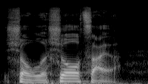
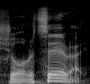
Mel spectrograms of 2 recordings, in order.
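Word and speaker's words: Shoretire: used to talk about Shoulder Shaw Tyre, and everyone used to be in the comments telling us, "You're pronouncing it wrong. It's Shaw Tyre."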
